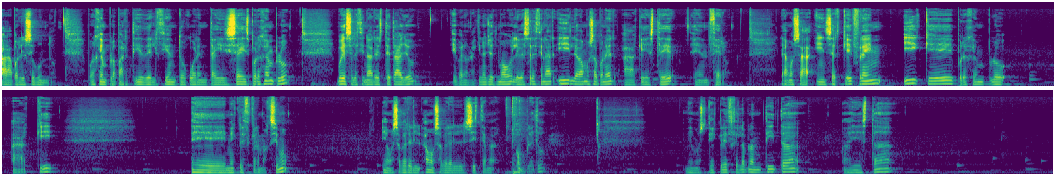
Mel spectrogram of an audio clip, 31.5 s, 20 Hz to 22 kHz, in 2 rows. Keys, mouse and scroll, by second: 5.2 right click, 6.4-11.1 drag, 11.1-13.3 right drag, 13.3-16.4 drag, 17.9-20.0 drag, 20.0-21.8 right drag, 21.8 click, 22.4 right click, 23.4 space, 24.1-31.5 middle drag.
